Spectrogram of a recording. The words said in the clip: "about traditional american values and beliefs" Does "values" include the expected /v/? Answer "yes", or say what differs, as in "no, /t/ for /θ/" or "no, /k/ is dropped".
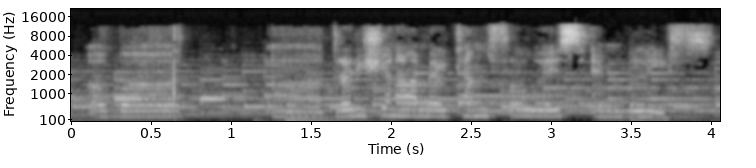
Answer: no, /f/ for /v/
